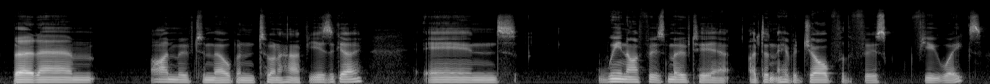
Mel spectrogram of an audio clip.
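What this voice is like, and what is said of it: New Zealand accent. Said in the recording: “you can probably tell by the accent, I'm from New Zealand”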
